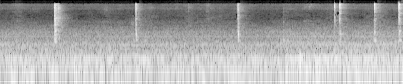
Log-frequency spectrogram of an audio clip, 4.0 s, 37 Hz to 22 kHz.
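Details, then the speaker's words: Car audio amplifier (Big Dog 911 Tramp 3-pill) after repair: bad relay found, preamp gutted and fixed, blown transistor replaced; sharp clean single clicks over a quiet hum as the preamp relay engages properly, invert circuit also working. "invert circuit's still working fine preamps working fine both switches are off preamp on you hear it engaging this perfect brother"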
